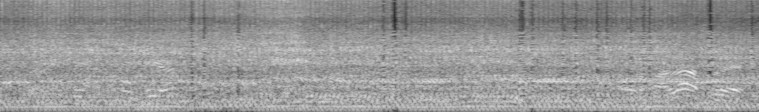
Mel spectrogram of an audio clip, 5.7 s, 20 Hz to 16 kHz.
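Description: A 150cc motorcycle running on a 125cc carburetor labors uphill on muddy ground, its light engine droning loud and steady throughout, with speech faintly mixed in.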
